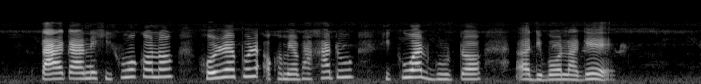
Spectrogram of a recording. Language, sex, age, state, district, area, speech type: Assamese, female, 45-60, Assam, Lakhimpur, rural, spontaneous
